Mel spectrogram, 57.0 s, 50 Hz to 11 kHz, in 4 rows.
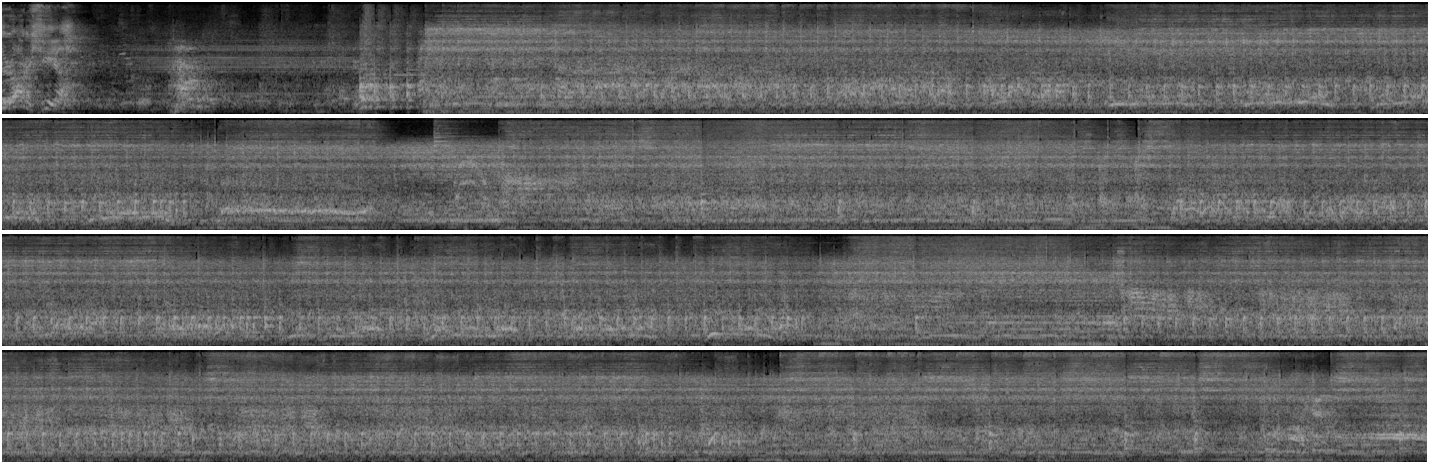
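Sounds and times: distorted electric guitar: 0.0s - 57.0s
drums: 0.0s - 57.0s.

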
